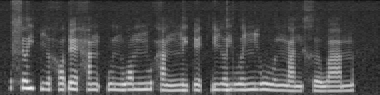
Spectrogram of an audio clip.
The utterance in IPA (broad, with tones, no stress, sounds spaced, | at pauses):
s ə˧˥ j ʔ i˨˩ ə̯ h ɔ˧˥ ɗ ɛ˧ h a˧ ŋ ʔ u˨˩ n w ɔ˧ m ɲ u˧ h a˨˩˨ ŋ ɲ ə˨˩˨ j ɗ e˨˩ t̚ ɗ i˧ ə̯ j u˧˥ ə̯ ɲ i˧˥ w u˨˩ ə̯ ŋ a˨˩ n x əː˨˩ w a˧˥ m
